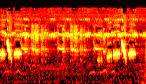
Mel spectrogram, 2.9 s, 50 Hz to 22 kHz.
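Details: Monotonous Lark singing its morning song at close range, Djuma Game Reserve, 19 March 2017. It repeats a short phrase of mid-pitched whistled notes with a quick rising flick, twice in three seconds, over a steady high insect hum.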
